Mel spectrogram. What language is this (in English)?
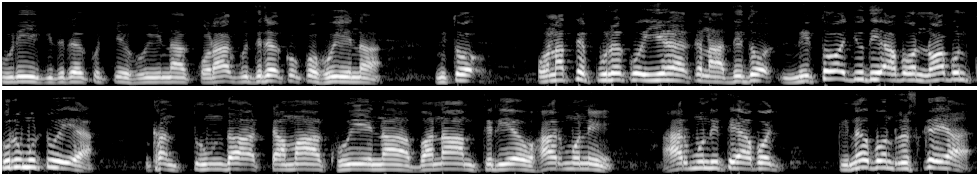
Santali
